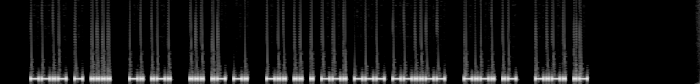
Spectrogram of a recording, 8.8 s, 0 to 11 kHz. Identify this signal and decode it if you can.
Morse code, heard as a keyed tone, about 36 wpm, 700 Hz. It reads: QTH NR SAN DIEGO, CA CA
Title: Practice QSO - Exchange 1 - Beginning - 35wpm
